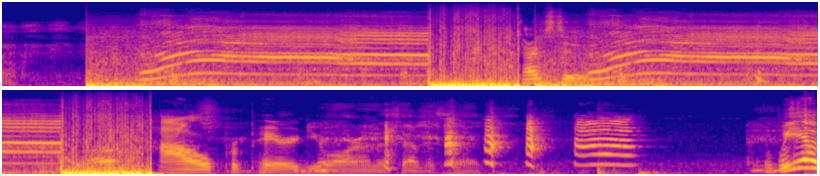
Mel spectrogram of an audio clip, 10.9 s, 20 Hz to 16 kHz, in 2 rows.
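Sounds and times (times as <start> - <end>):
laughter: 0.0 - 1.2, 7.5 - 9.8
man's scream sound effect: 0.9 - 6.4
speech: 3.5 - 4.3, 6.5 - 8.7, 10.5 - 10.8.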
